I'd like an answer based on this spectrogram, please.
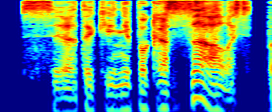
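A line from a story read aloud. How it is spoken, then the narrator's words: Hiss. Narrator (Russian): прошипел Скоробогатов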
